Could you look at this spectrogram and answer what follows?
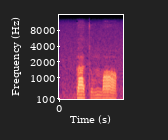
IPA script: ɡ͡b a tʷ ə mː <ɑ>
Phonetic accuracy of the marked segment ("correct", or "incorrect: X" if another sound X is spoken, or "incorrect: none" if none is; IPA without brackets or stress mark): correct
